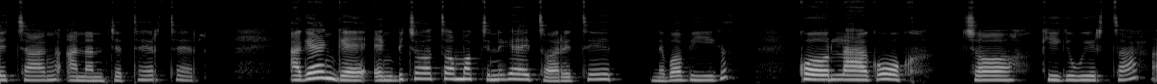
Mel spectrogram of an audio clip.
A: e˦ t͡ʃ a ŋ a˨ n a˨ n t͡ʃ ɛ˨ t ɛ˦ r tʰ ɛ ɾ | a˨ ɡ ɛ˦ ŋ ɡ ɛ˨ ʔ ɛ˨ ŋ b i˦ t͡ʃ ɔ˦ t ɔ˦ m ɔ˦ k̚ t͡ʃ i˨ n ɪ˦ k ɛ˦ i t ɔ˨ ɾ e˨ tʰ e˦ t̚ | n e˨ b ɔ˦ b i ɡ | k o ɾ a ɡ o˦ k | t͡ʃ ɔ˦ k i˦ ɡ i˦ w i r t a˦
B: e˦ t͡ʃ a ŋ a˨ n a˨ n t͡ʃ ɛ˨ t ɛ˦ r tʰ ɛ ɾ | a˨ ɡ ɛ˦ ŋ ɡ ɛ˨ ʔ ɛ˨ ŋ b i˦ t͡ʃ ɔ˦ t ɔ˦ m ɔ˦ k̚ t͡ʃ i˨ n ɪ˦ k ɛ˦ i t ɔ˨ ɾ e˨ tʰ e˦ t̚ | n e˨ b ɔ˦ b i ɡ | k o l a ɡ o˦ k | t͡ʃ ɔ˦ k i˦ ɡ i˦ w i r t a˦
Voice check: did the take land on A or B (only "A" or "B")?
B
